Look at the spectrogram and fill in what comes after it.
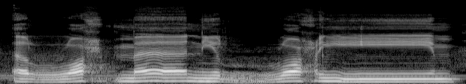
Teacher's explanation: را کو زبر کی وجہ سے پر پڑھیں، حا کو حلق کے درمیان سے ادا کریں. میم کے اوپر کھڑی زبر ہے، 1.5 الف تک کھینچیں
